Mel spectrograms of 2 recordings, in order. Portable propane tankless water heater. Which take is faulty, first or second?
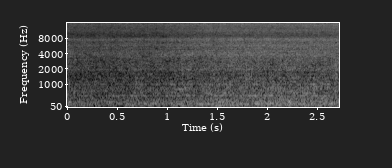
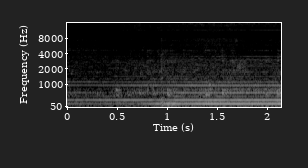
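second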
